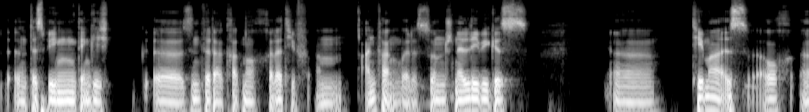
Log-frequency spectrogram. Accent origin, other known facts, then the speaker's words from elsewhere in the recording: Jena, Thuringia, Germany; ich komme ja aus Jena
